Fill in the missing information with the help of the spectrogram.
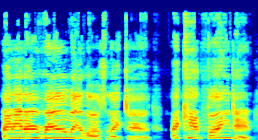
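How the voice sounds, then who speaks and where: A woman voicing an excitable, worried young boy in a children's storybook, exclaiming dramatically. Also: very high-pitched, slow, voice pushed up, heavily acted. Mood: upset, wailing. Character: excitable young boy, worried over his lost tooth. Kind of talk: children's storybook read-aloud.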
